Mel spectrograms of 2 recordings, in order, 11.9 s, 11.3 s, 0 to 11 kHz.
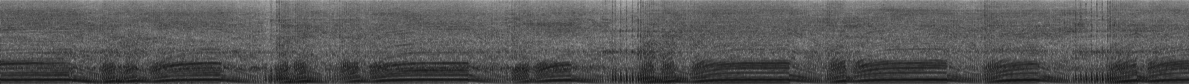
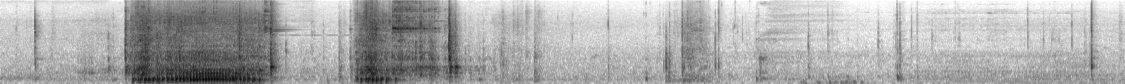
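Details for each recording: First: Honda HHH25 two-stroke hedge trimmer after a carburetor replacement and idle adjustment: repeated throttle blips rise cleanly to high revs and fall back to a steady idle without stumbling; more responsive, running healthy. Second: Honda HHH25 two-stroke hedge trimmer with a newly fitted replacement carburetor, idle not yet adjusted: two short revving bursts, then it dies instead of settling. It will not idle because the idle speed is set too low.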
